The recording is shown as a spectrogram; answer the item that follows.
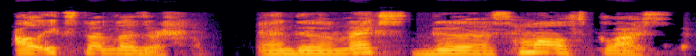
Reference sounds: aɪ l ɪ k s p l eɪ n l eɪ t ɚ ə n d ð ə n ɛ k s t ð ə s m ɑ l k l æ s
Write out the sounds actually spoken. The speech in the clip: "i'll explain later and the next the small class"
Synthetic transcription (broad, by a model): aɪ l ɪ k s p eɪ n l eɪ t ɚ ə n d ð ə n ɛ k s t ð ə s m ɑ l k l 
